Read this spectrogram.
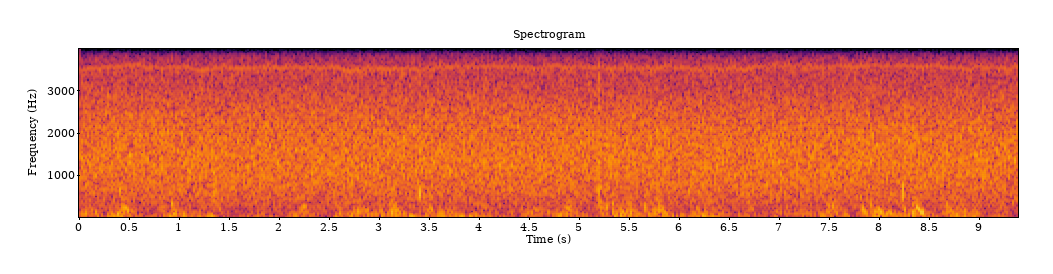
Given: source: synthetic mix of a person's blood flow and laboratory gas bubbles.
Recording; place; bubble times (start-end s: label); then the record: Doppler ultrasound of blood flow; precordium
0.87-0.96 s: bubbles
1.18-1.43 s: bubbles
3.38-3.52 s: bubbles
5.12-5.52 s: bubbles
From the record:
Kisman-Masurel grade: 122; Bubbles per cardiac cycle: 1 to 2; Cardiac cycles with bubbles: 10 to 50%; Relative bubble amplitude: moderate (0.250 to 0.450); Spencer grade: 2 (many but less than half of the cardiac periods contain bubble signals, singularly or in groups); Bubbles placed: anywhere in the cardiac cycle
